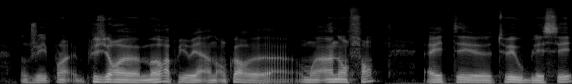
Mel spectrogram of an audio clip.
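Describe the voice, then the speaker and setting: A man talks fairly slowly at a fairly low pitch, with fairly even intonation and long, frequent pauses. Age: 50s. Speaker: geopolitics video host. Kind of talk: news commentary monologue. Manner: halting, frequent hesitations.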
